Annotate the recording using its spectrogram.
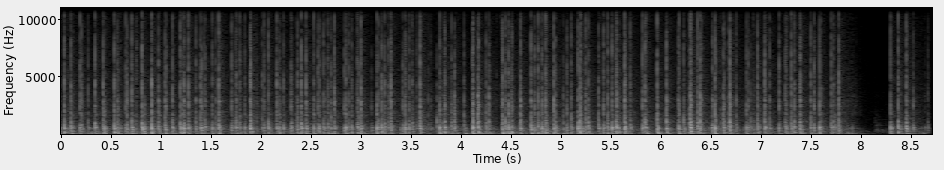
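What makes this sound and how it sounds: Long nails tap rapidly on a hollow, transparent plastic box holding LED string lights, making a dense stream of short, dry plastic clicks with a low knocking body. The tapping stops for a brief near-silent pause around the eight-second mark, then resumes as the box is tilted at the end.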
